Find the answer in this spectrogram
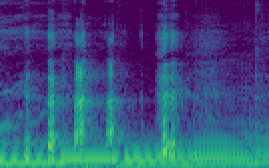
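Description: Electric bass playing a sequential arpeggio exercise, single sustained notes changing about twice a second. A man laughs over the notes in the first half.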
